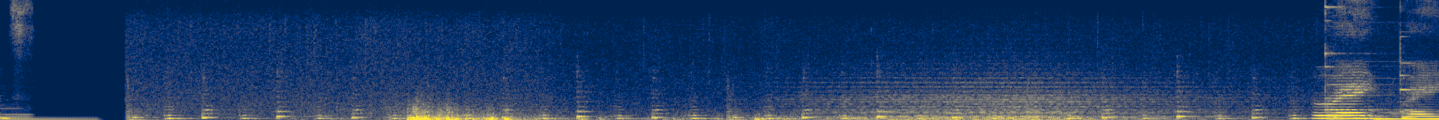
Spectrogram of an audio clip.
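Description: A thunderstorm with heavy rain, a loud rolling thunder crash early on, then a steady downpour pattering under light chiming music, with a sung nursery rhyme entering near the end.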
